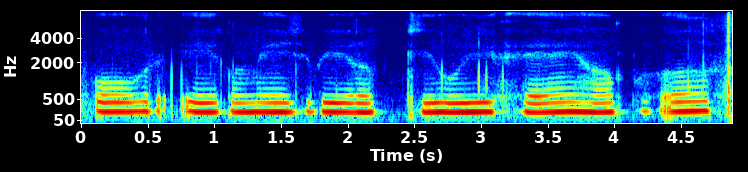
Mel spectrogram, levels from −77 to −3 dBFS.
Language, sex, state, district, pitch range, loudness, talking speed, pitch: Hindi, female, Uttar Pradesh, Saharanpur, 205-215 Hz, -13 LUFS, 110 wpm, 210 Hz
